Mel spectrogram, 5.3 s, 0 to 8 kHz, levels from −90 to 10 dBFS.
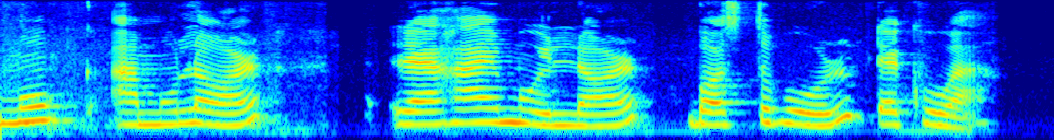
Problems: background sounds at intervals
